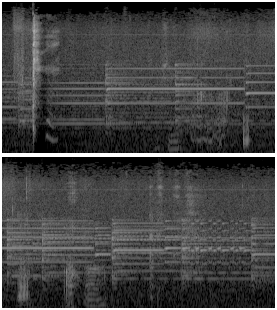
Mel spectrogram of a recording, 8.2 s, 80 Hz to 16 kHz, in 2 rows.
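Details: A cat gives a single sharp sneeze near the start, followed by a tinkling music-box melody and faint voices in a room; recorded November 2010.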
